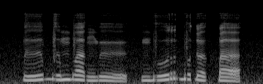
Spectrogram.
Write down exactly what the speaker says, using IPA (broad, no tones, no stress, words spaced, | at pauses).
k͡pɨː bɨmbɐːŋ͡mʉː | mbuːrbuɗɵː k͡pɐ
